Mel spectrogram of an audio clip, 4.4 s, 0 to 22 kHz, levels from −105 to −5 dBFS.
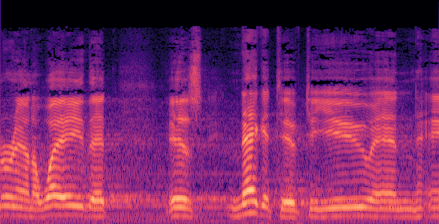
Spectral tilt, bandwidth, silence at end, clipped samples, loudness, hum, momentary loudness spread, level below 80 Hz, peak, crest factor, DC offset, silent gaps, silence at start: -4 dB/octave; 13.5 kHz; 0 s; under 0.1%; -26 LUFS; none; 14 LU; -60 dBFS; -8 dBFS; 20 dB; under 0.1%; none; 0 s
